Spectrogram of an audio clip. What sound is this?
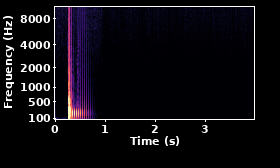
Tonic Low Frequency Short Sound FX
This is a short low frequency sound effect sample. It was created using the electronic VST instrument Micro Tonic from Sonic Charge. Ideal for constructing electronic drumloops...
drum, electronic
